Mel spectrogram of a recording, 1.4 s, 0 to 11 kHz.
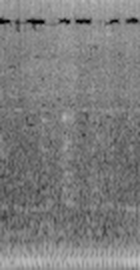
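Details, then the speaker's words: Mazda RX-7 FD rotary idling with a low, slightly lumpy burble that settles fairly steady; idle smoothing as AFR rises from about 10 to 11–12, at about 80° with roughly 12 inches of vacuum, running water not coolant, belt not fully tensioned. "idle is starting to get a lot smoother it started at about 10 AFR now it's dipping down to 11 and 12 getting a little bit more healthy sounding a lot better"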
